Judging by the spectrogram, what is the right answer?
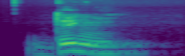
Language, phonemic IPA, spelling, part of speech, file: French, /də.ni/, Denis, proper noun, LL-Q150 (fra)-Denis.wav
- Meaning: 1. a male given name, equivalent to English Dennis; originally given in honor of a third century bishop of Paris, the patron saint of France 2. a surname based on the given name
